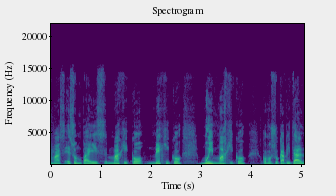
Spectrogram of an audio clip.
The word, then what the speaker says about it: México: Se escribe con X, pero se pronuncia con J. Ese país que no existió hasta que llegaron los españoles según Ayuso. Mire, México no existió hasta que llegaron los españoles.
